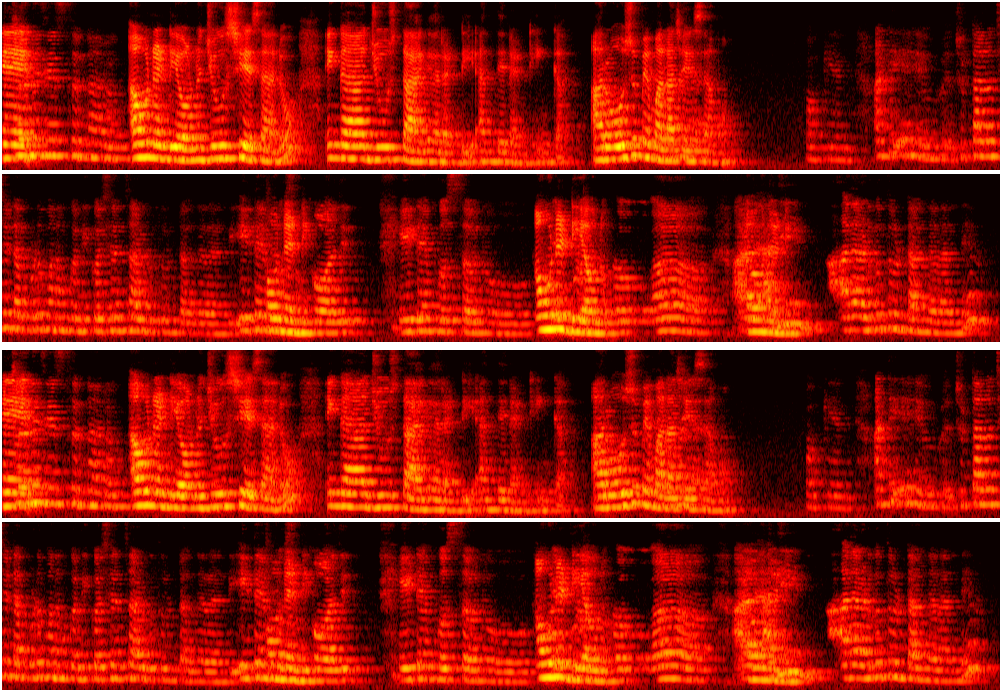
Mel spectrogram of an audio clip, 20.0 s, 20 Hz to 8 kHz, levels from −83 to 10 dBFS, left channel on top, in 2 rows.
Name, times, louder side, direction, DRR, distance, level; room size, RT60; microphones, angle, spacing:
voice 1, 0.0-1.3 6.5-7.0 8.0-13.4 13.8-15.8 16.1-19.8, right 1 dB, 10° right, -4 dB, 0.9 m, -32 dB
voice 2, 1.3-5.6 5.9-7.2 12.6-13.1 15.3-16.0 17.4-17.9, left 2 dB, 30° left, 2 dB, 0.4 m, -24 dB
2.7 x 2.4 x 2.4 m, 0.65 s
head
